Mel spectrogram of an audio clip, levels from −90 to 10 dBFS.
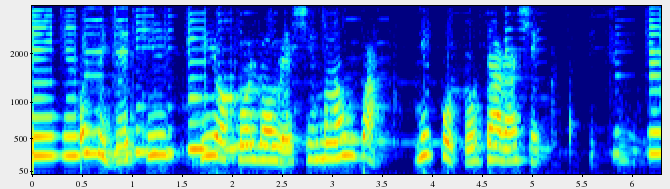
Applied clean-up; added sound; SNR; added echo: neural mask model DeepFilterNet 3.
